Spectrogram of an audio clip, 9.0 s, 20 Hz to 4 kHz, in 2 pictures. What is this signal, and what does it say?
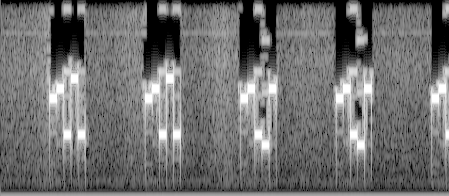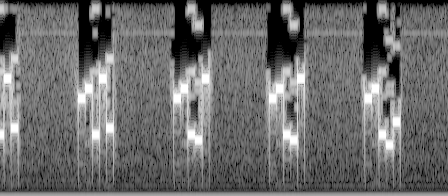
Five-tone selective call (ZVEI), heard as quick runs of five tones, tones of about 70 ms. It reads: 89303 89303 89319 89319 89304 89304 89320 89320 89315
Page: /455/SDR/ZVEI/89125/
